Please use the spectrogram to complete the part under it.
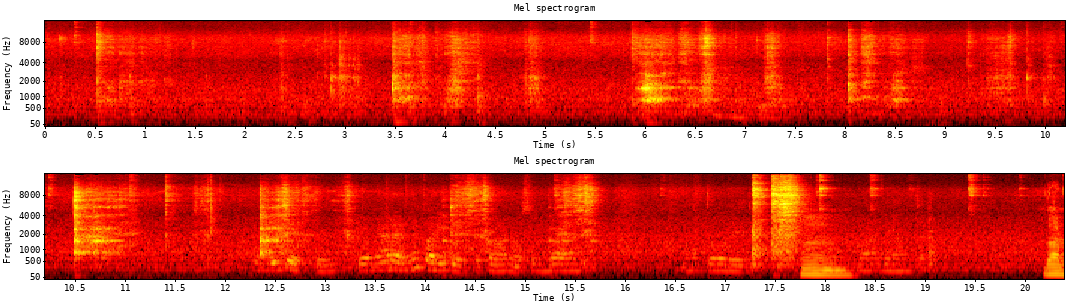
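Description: Metal spoon scraping and clinking against a pan while fried pieces are scooped out of ghee for sweet bread halwa, a series of irregular clatters and knocks close by, with a voice speaking over part of it.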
